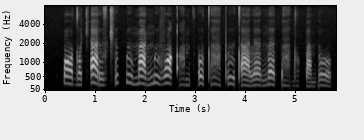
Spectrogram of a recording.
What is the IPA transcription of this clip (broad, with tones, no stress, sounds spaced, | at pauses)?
k͡p ɔ˧˩ d ɔ˩ t͡ʃʼ a˥˩ ɾ ɯ˩ z t͡ʃʼ ɯ˥˩ k͡p ɯ˥˩ m a˥˩ ŋ͡m ɯ˥˩ v ɔ˥˩ qʼ a̤˧˩ m t͡sʼ o˥˩ tʼ a̤˥˩ pʼ ɯ˥˩ tʼ a˧˩ l ɜ˧˩ ŋ͡m ɜ˥˩ k͡p a̤˧˩ d ɔ̤˧˩ k͡p a˩ m ɗ o˥˩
